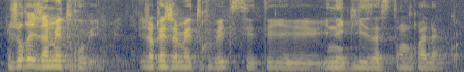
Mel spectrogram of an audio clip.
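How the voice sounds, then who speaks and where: Halting woman giving a church testimony. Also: sits low, steady tone, a little mellow. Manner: halting, with frequent restarts and self-corrections. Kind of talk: personal testimony to a congregation. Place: church service hall.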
